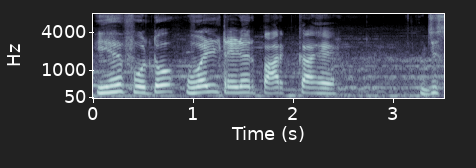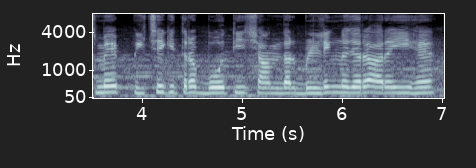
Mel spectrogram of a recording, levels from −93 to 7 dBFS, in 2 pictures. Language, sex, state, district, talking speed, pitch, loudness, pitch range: Hindi, male, Rajasthan, Jaipur, 160 wpm, 205 Hz, -14 LUFS, 195-215 Hz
